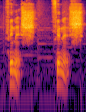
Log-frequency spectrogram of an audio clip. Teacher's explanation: Las letras I de esta palabra se pronuncian muy cortas.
